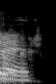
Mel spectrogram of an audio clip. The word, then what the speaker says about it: sœur: Sister Sœur. is spelled sir.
